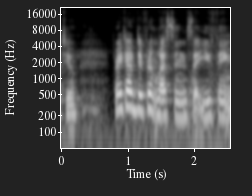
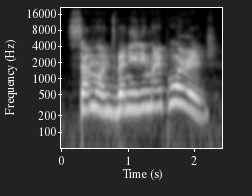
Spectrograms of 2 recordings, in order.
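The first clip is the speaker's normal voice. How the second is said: big, raised, booming storybook bear; indignant Papa Bear, higher and forceful; great huge Papa Bear voice; 5 semitones higher, 6 dB louder than usual. A narrator's reading. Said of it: "in his great, huge voice".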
